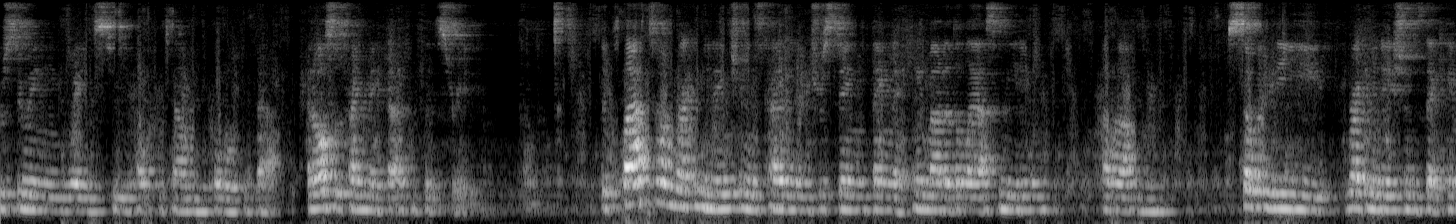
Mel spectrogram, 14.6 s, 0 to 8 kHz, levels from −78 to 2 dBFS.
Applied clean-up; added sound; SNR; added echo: neural separator model SepFormer DNS4.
